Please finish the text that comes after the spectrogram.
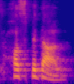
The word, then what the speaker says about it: hospital: Okay, let's remind you what happened with the H in Spanish. It is H. It's silent. Yes, hospital. Repeat again. Hospital. No, it's silent.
